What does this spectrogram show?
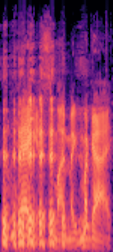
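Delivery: laughing through the words. Real, not acted. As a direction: break into laughter at the joke.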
